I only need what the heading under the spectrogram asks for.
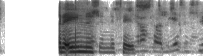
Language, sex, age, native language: Icelandic, female, 10, Icelandic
